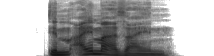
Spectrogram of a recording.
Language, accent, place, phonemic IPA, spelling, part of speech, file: German, Germany, Berlin, /ɪm ˈaɪ̯mɐ zaɪ̯n/, im Eimer sein, verb, De-im Eimer sein.ogg
- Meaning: to be ruined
